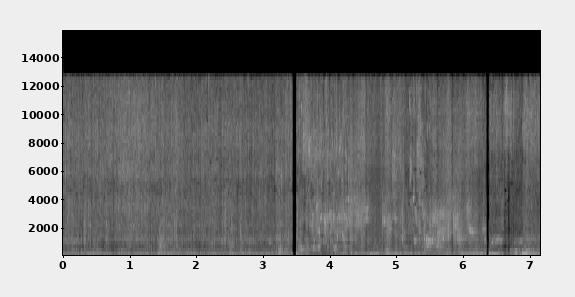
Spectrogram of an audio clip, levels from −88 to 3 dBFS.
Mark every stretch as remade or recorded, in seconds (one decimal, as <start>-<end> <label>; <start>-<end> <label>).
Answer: 0.0-4.3 recorded; 4.3-5.1 remade; 5.1-5.5 recorded; 5.5-6.3 remade; 6.3-7.2 recorded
